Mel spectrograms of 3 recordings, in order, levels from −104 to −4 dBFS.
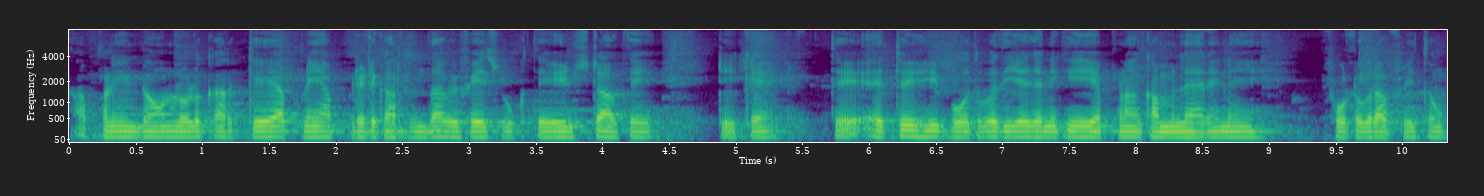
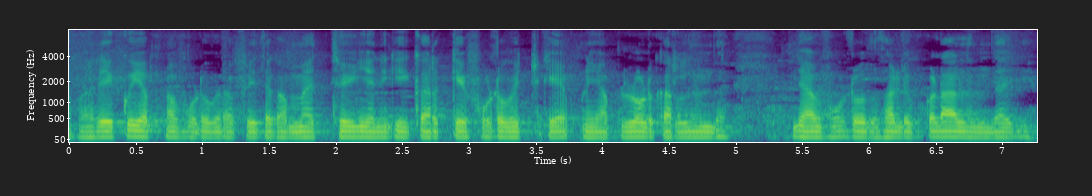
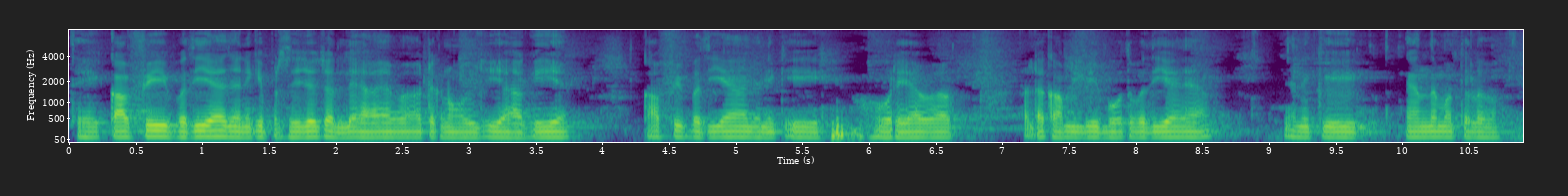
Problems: constant background noise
